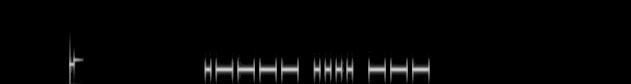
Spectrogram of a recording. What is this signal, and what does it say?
Morse code, heard as a keyed tone, about 22 wpm, 700 Hz. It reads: 1HO
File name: practice / 22wpm / Three Letter-Number Combinations - 22wpm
